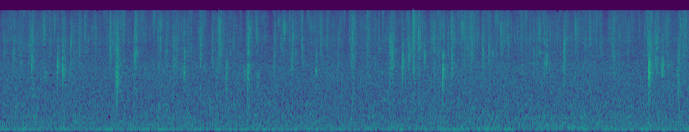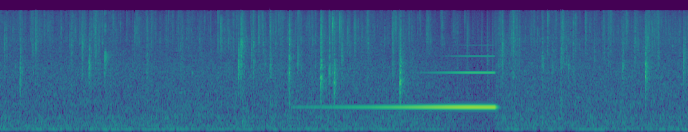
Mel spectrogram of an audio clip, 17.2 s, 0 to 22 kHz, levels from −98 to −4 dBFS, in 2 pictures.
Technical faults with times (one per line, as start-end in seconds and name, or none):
12.25-14.89 loudspeaker feedback squeal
